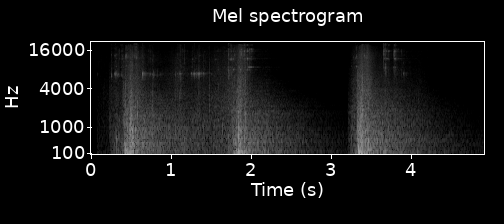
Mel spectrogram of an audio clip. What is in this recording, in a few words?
Foley B; Drifter; Warframe; Quests; The New War; Lotus Gem Part One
